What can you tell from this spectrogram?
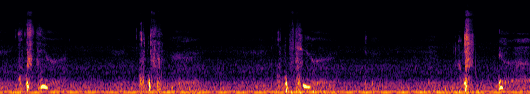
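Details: Four forceful sneezes, each a sharp burst, over a steady low background rumble, followed afterward by a nosebleed; sneezing.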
